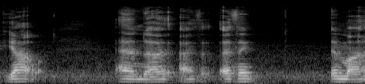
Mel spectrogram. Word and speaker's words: Yahweh: Now, the name of the Lord is impronounceable, Yad-Heh-Vav-Heh, but we can say Yahweh.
